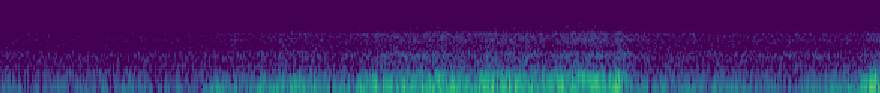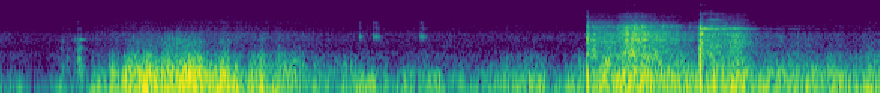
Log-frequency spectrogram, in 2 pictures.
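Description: Wind rumbles across the microphone.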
